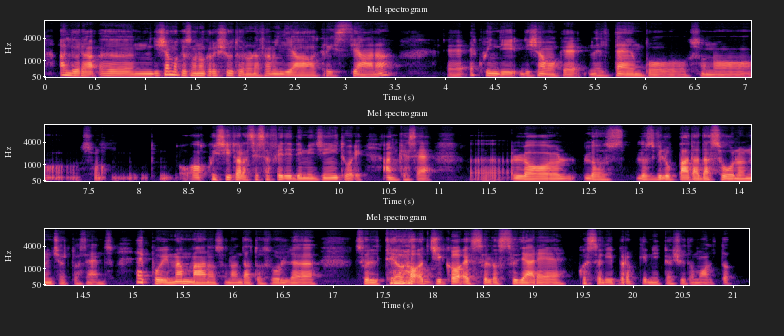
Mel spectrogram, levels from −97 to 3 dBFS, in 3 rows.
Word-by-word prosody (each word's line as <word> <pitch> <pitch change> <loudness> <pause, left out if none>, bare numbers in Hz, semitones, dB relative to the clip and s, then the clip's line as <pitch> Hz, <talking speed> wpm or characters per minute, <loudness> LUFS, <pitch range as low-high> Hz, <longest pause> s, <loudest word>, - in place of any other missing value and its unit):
Allora, 110 -7 +2
uhm, 110 -1 0
diciamo 165 +11 +3
che 125 - -2
sono 120 0 +1
cresciuto 115 +1 -2
in 105 - -3
una 105 0 -2
famiglia 105 -2 0
cristiana, 105 -4 -1 0.5
e 100 0 -8
e 130 - -9
quindi 115 -6 -1
diciamo 105 -1 0
che 100 -2 -3
nel 105 -1 -7
tempo 95 -5 -2
sono 90 -3 -6
sono - - -12
mhmm, 210 -1 -18
ho 110 - -2
acquisito 120 0 +1
la 105 - +5
stessa 115 +1 0
fede 110 -1 +2
dei 105 0 +1
miei 100 -1 +1
genitori, 105 -2 +1 0.2
anche 105 -1 -1
se, 100 - -1 0.3
uhm, - - -13 0.2
l'ho 95 -2 +3
l'ho 100 0 -2
s 100 - -7
l'ho 105 - 0
sviluppata 105 0 +4
da 100 0 +3
solo 95 -4 +2
in 95 - +1
un 95 - +1
certo 100 -1 -8
senso. 95 0 -9 0.2
E 200 -1 +2
poi 110 - +3
man 115 +2 +5
mano 95 -2 +5
sono 95 0 -6
andato 95 +1 -4
sul 95 -2 -2 0.3
sul 100 -3 0
teologico 110 -4 +4
e 105 - +6
sullo 100 -2 -1
studiare 90 -3 +1
questo 105 - -3
libro 90 +4 -4
che 110 - -7
mi 95 -1 -3
è - - -9
piaciuto 100 -1 -8
molto. 90 0 -8
105 Hz, 175 wpm, -24 LUFS, 95-110 Hz, 0.5 s, e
